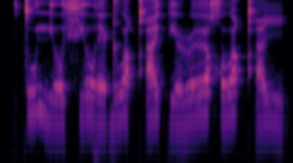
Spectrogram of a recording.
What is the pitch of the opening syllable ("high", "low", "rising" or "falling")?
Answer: rising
